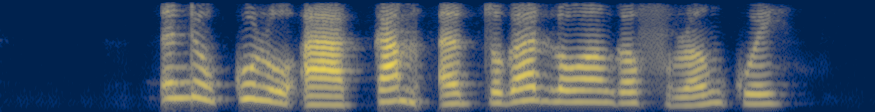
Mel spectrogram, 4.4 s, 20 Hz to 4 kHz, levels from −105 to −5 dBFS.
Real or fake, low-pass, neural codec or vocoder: fake; 3.6 kHz; codec, 24 kHz, 0.5 kbps, DualCodec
